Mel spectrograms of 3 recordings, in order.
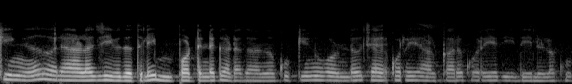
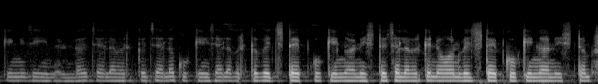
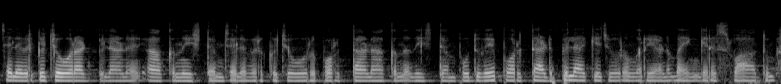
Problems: constant background noise, low volume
